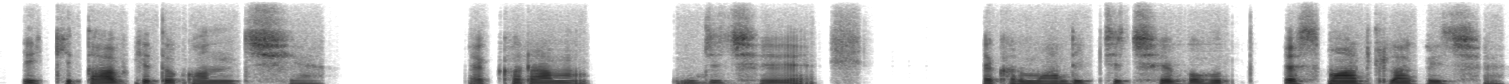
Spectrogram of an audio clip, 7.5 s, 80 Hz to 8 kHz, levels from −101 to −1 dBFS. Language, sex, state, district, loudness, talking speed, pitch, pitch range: Maithili, male, Bihar, Saharsa, -24 LUFS, 135 wpm, 135 Hz, 130-140 Hz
